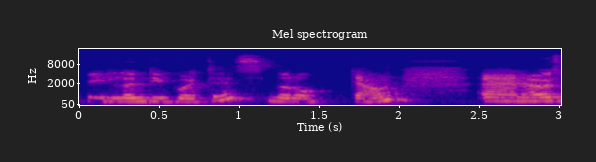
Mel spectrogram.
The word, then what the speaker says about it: Lindie Botes: name is it sis with an Afrikaans pronunciation Lindy bootys little town and I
